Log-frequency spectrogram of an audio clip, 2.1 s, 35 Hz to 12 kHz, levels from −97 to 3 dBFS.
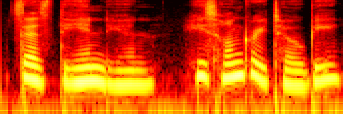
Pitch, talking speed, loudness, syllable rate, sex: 195 Hz, 195 wpm, -16 LUFS, 5.4 syllables/s, female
